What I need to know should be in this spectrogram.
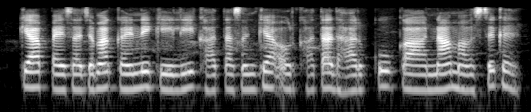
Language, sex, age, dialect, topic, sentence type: Hindi, female, 18-24, Awadhi Bundeli, banking, question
